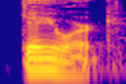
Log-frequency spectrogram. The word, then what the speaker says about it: Georg: Um so it's it's Jorge in Spanish. It's jar jars in Portuguese and gayorg in German.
